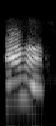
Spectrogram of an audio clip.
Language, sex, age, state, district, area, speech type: Odia, female, 45-60, Odisha, Angul, rural, conversation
